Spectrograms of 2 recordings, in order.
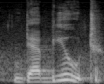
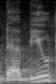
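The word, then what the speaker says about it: debut: ने क्या अपना बेटा डेब्यूट अरे नहीं-नहीं बेटा स्कूल डेबिट नहीं स्कूल डेब्यू पढ़ा जाएगा इस मिट्टी की जो साइड है वह नहीं बोली जाएगी मतलब टीम जो है वह साइलेंट रहेगा ठीक है क्या आप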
